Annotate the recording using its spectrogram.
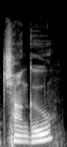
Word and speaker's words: Canggu: We did spend the first leg of our trip, I think about 5 or 6 days, in a place called Canggu. And all their C's are spelled or said with C-H. So it's C-A-N-G-G-U, but it's pronounced Canggu.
